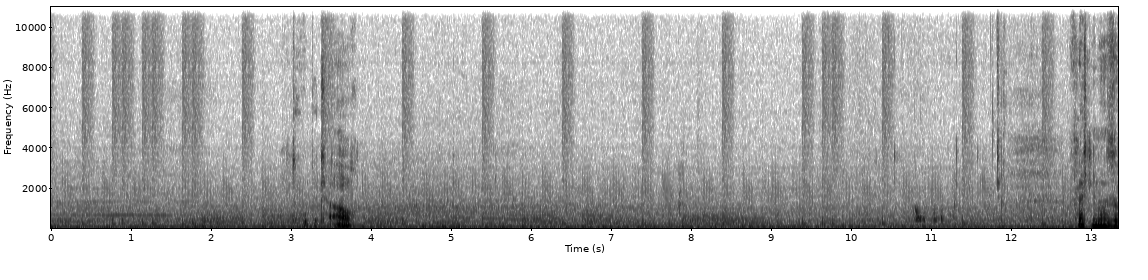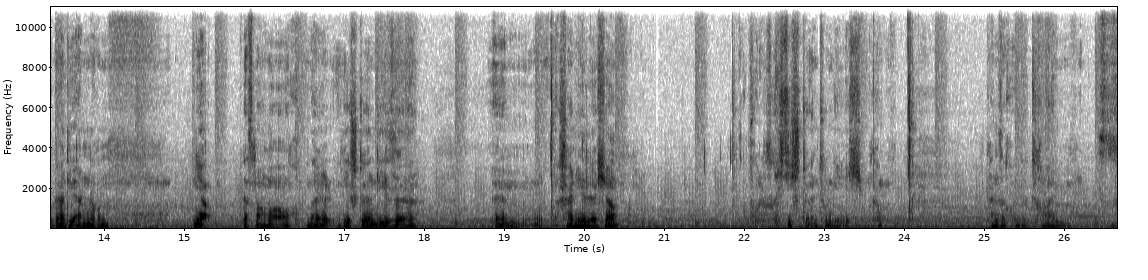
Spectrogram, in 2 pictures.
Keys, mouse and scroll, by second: 2.9 click, 4.8-6.7 drag, 8.3-8.9 scroll down 2, 9.7 scroll up 2, 16.1 click, 26.4 click.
